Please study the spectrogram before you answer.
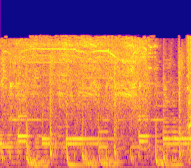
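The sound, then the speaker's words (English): Power tool cutting the bolts of a metal vent cover in an elevator shaft, with many short grinding bursts over a steady, whining metallic tone. “cuts the bolts on the vent cover between the fourth and fifth floors.”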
